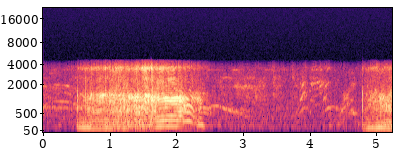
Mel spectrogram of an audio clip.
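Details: Person snoring: a loud, rough, vibrating snore on a breath in, followed by a quieter breath out and the start of the next snore.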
